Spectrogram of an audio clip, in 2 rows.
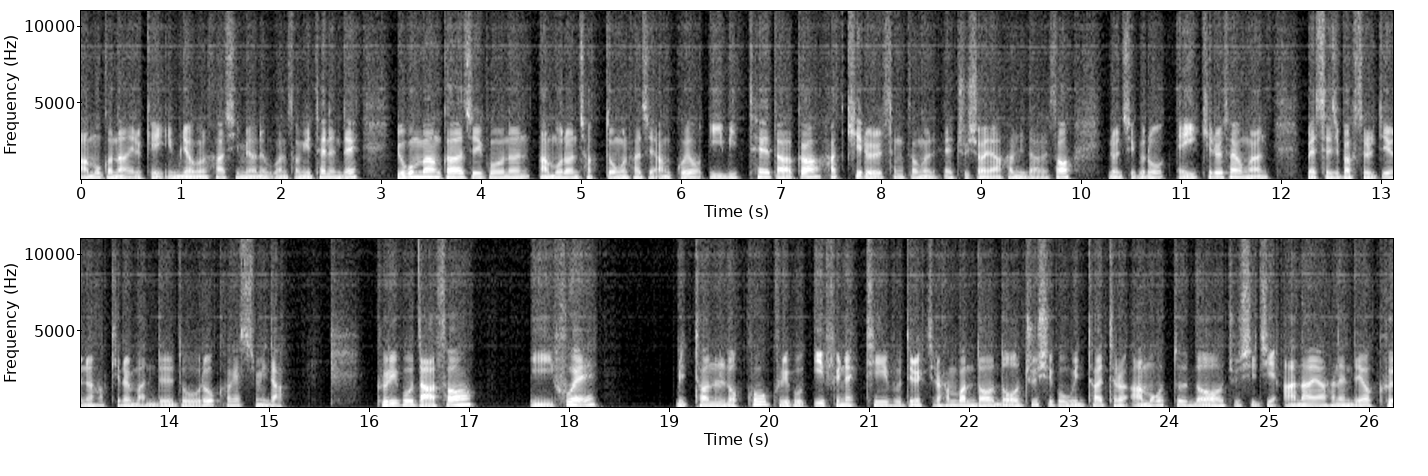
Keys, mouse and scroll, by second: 6.8 Return, 7.2-14.1 typing, 14.5 Escape, 16.1 click, 17.8-19.0 typing, 19.7 Up, 19.9 Up, 20.3 Home, 20.5 ctrl+shift+Right, 20.9 ctrl+c, 21.2 ctrl+End, 21.4 Return, 21.6 ctrl+v, 21.7 ctrl+s, 23.1 click.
